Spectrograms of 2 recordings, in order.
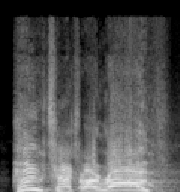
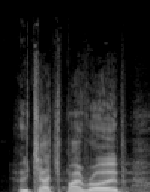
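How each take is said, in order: First: It is said in an angry, demanding tone. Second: It is said in a plain, neutral tone. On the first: Someone is going to pay for touching him. "I want names" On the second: It is just a question about who touched him. "the words are there"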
